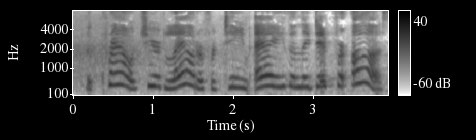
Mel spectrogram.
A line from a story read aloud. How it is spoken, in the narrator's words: whined Lorry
